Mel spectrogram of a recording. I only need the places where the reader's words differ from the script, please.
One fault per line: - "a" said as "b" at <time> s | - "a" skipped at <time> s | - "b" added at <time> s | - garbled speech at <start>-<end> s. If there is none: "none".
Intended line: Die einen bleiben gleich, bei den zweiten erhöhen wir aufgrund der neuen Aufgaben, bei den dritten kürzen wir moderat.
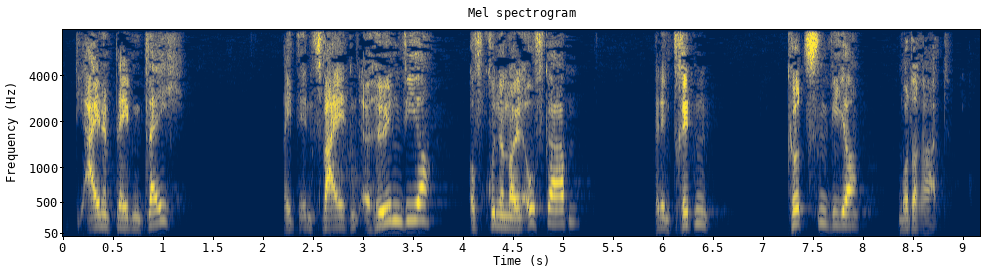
none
